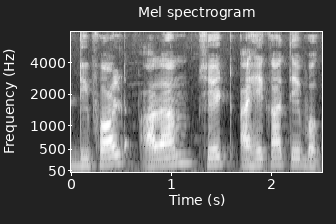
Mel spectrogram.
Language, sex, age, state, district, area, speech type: Marathi, male, 30-45, Maharashtra, Amravati, urban, read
